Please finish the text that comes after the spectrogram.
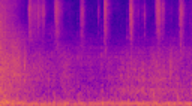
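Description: A Confringo blasting spell goes off in Hogwarts Legacy, a dense rumbling burst of booming explosions with a few sharp crackling pops over a couple of seconds.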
